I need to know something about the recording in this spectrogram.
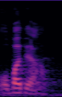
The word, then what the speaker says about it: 오바댜: 오바댜. 근데 빨리 발음하면 이름이 안 되죠. 오바댜. 발음이 안 되기 때문에 천천히 합니다. 이 오바댜 시종이 엘리야를 만납니다.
